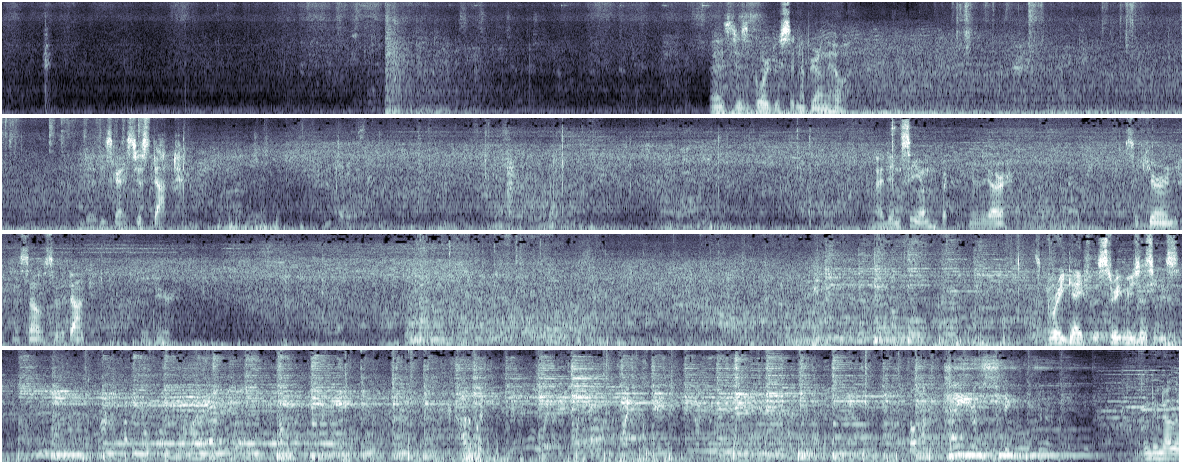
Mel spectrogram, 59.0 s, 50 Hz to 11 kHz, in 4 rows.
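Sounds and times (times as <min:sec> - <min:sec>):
wind buffeting microphone: 0:00.0 - 0:58.9
faint voices talking: 0:01.3 - 0:58.9
guitars playing live: 0:39.6 - 0:58.5.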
